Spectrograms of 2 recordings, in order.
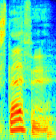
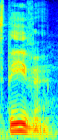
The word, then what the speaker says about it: Stephen: s-t-e-p-h-e-n yeah yes exactly it could be either one so then it's like the cooler one is Stefan but mine's is Steven so you know there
